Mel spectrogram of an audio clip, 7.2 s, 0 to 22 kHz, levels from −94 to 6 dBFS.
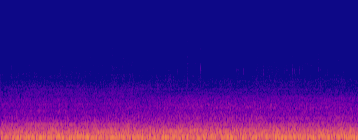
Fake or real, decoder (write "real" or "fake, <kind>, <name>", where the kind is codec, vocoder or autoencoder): real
